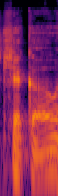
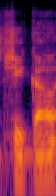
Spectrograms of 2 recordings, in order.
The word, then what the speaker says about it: Chico: out in later interviews, lots of journalists address Chico as Chico, and he never corrects them and tells them that they're pronouncing his name wrong. And I also think, although I say Chico chiefly because Groucho did, and I want to feel as authentic to those guys as I can.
